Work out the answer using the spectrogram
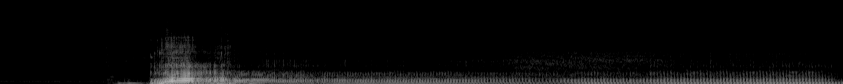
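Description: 2017 Porsche Panamera Turbo's twin-turbo 4.0-litre V8 starting. A brief crank about a second in, then the engine catches with a sharp rev flare, its loudest point. It settles into a steady idle at about 1,000 rpm, which stops abruptly near the end.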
